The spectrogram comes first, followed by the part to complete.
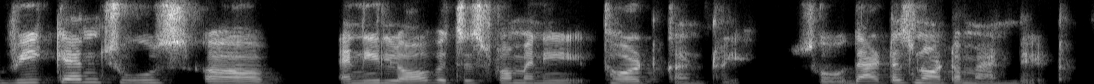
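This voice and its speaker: A woman's voice: medium pitch, moderate pace, bright, forceful tone, poor audio. A young woman from India on a headset video call, explaining law hesitantly with many fillers. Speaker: legal analyst guest.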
